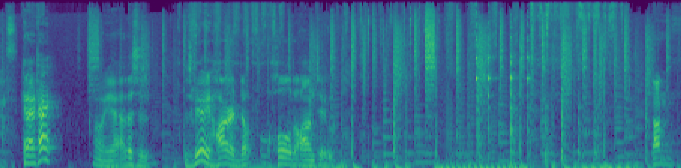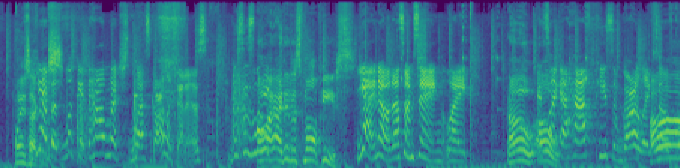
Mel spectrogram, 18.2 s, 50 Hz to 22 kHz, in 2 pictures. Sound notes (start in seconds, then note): 4.1 light music continues; 6.3 plate clinking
